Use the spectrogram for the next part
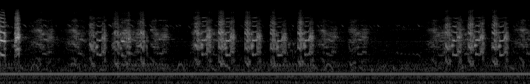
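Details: African painted dogs at Gowrie dam waterhole, Djuma Game Reserve, Sabi Sand Wildtuin, South Africa, on a live waterhole camera, 4 March 2022 at 17:49. Clusters of shrill, squealing twitters come in bursts of about a second, with gaps between, over a steady electrical hum.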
